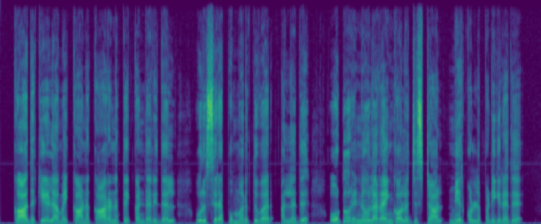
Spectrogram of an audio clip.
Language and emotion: Tamil, neutral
